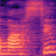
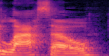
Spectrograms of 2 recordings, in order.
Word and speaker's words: lasso: Americans say lasso. British people, I guess, say lassu or lassie. I don't exactly know the inflection, but it ends in an Oo as opposed to a less.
